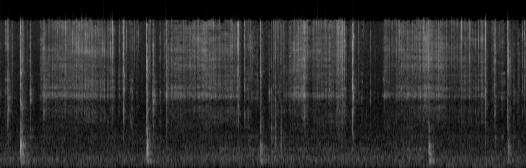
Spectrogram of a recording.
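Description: A utility blade shaves the red textured coating off the edges of a solid bar soap with a brown core. Dry, bright scraping and crinkly, tearing-like shaving strokes repeat throughout, broken by a few sharp clicks where the blade catches the edge. The red coating comes away from the bar's edges.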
